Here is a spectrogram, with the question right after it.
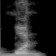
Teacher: अब पूरा इजहार हुआ, मुन, कोई आवाज नाक में नहीं गई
